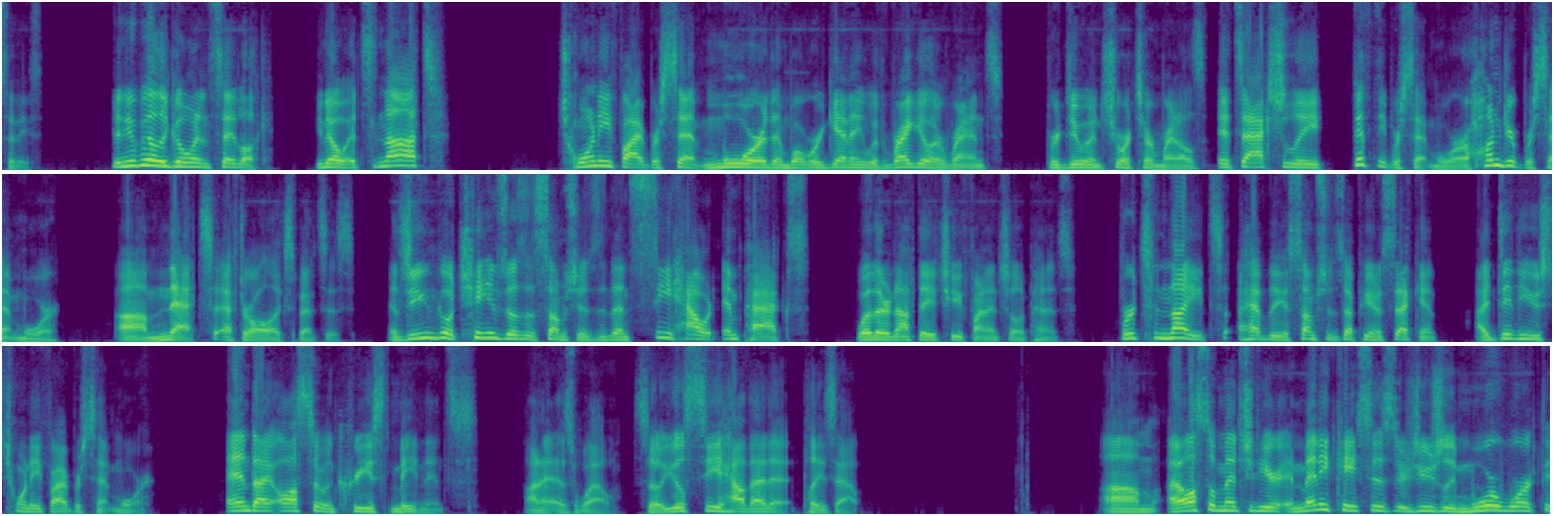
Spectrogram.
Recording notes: This was a live class recorded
